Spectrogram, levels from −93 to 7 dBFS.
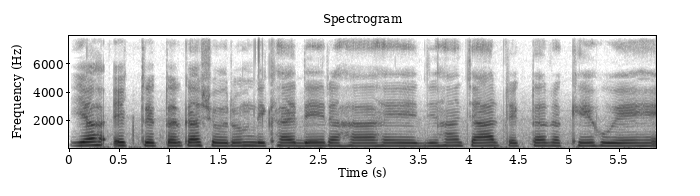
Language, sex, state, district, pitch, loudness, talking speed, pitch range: Hindi, female, Gujarat, Valsad, 205 Hz, -15 LUFS, 155 wpm, 200-210 Hz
